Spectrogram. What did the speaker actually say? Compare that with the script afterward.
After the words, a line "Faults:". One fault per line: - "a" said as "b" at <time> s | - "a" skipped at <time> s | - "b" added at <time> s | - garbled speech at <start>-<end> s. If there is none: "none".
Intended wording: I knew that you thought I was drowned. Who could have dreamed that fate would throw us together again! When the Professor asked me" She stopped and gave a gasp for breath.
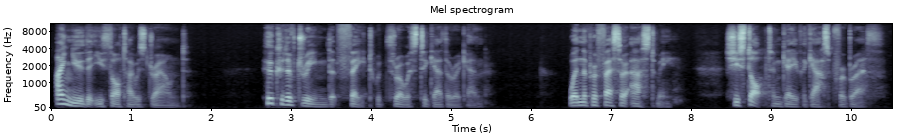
I knew that you thought I was drowned. Who could have dreamed that fate would throw us together again! When the Professor asked me" She stopped and gave a gasp for breath.
Faults:
none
